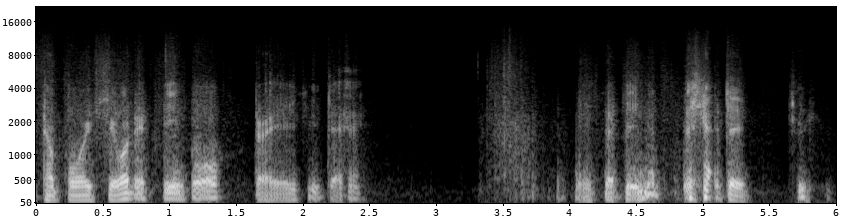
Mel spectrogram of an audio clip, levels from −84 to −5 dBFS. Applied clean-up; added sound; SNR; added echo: neural mask model RNNoise.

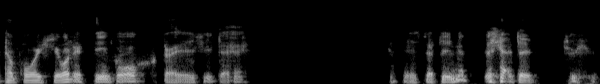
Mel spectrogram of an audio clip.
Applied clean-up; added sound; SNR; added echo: neural mask model Resemble Enhance denoiser.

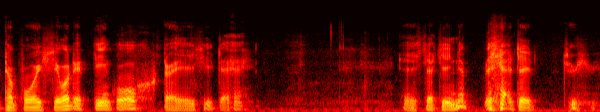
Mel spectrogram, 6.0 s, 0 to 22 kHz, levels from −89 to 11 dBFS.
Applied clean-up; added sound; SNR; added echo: none; none; none; none.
